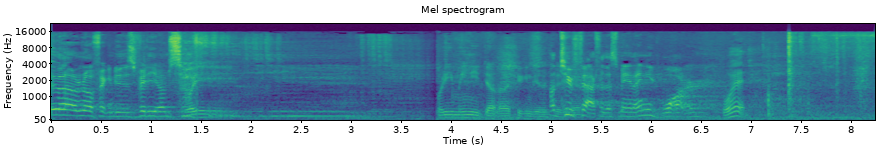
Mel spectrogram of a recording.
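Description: A young man talks close by.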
